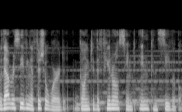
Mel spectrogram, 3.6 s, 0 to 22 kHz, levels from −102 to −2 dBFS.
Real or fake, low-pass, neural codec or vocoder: real; 7.2 kHz; none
